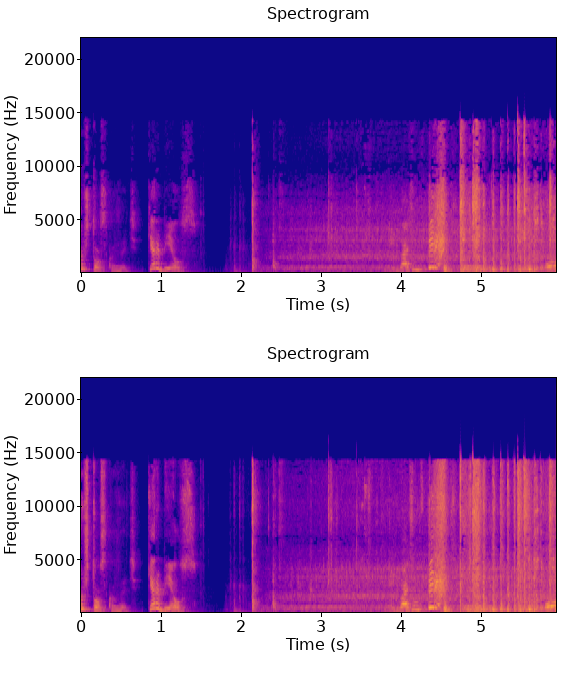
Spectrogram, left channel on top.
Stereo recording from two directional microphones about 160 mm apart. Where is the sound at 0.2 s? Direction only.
35° right (ahead or behind).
